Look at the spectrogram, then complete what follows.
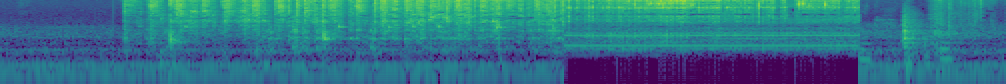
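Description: Eggs being beaten in a bowl, a utensil rapidly clicking and scraping against the bowl. About four seconds in, the sound switches for a couple of seconds to a steady hiss with a faint hum.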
